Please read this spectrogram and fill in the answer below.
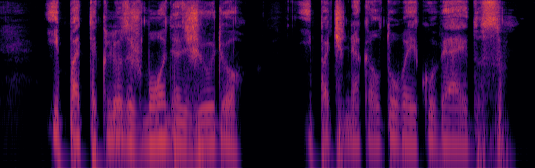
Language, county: Lithuanian, Šiauliai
